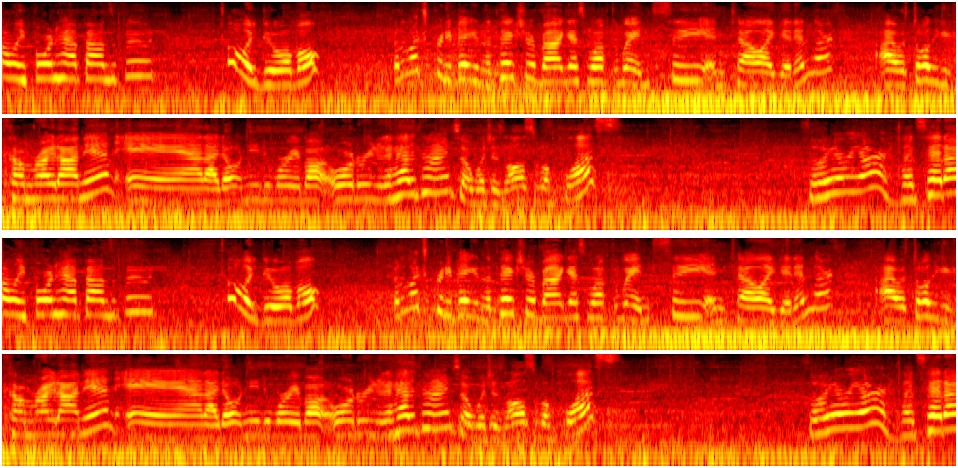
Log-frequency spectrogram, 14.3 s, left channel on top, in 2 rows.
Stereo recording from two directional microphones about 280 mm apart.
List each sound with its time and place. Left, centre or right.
0.0 s speech: centre
13.3 s speech: centre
